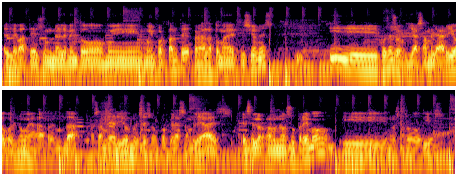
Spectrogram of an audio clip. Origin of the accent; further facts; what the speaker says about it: Galdakao, Basque Country, Spain; yo vengo de otro pueblo, soy de Galdaco, y pues me vine aquí un poco tirando por el interés por la radio libre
